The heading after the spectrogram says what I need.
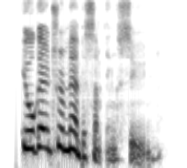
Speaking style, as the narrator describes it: Draco blurted out

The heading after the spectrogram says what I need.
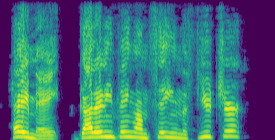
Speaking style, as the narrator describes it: A lanky young man shouts down

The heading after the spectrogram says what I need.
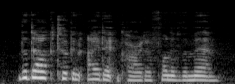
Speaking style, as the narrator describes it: Kaylee said

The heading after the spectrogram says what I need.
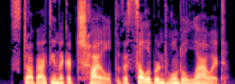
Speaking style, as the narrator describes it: Jiang Cheng snapped

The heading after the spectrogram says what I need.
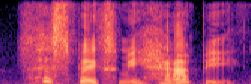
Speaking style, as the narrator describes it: kind of laugh

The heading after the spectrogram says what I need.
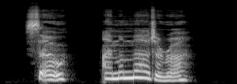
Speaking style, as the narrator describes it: Potter finished hoarsely

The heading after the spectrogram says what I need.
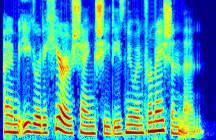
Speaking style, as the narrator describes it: he said dryly

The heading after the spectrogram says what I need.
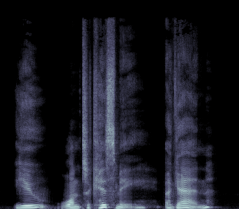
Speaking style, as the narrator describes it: Fred choked out

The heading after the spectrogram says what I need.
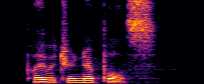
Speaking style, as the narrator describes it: murmured

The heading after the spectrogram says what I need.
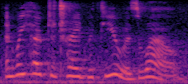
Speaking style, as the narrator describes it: Taylor added hastily

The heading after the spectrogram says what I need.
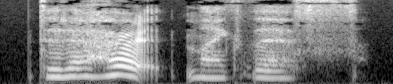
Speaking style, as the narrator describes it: Kame asks, his voice raw and tired and ripped open

